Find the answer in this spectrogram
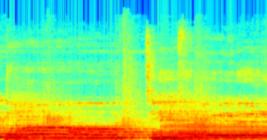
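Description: A live amateur rock band: a female vocalist singing into a microphone over electric guitar, electric bass and a drum kit, with a brief drop in the backing about halfway through.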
